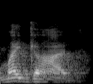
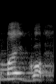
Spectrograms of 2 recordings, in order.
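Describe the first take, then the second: First: "My God" with God's O opened to "ah". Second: "My God" with a rounded Brazilian "ó" in God; read as spelt. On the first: Shown as a demonstration. Teacher asks student to repeat, "My God" with open "ah". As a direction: open the vowel of "God" into a long American "ah". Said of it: "Eu abri o O". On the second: Acted. Student objects to teacher, "My God" with spelt-out O. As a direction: say "My God" as written, high-pitched objecting student. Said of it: "tá escrito".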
